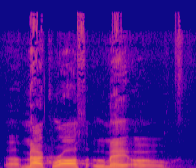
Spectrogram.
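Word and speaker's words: makroth umeo (μακροθυμέω): It's a makroth umeo, is how it's said, which means to be long-suffering, to defer anger.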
